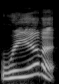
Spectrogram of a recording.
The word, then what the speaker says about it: Rihanna: She pronounces it Rihanna, and that is...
